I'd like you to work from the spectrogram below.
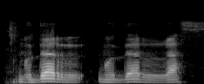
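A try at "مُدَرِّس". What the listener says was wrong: Mudarris. No, no, it is kasra because it is under the shadda. When it is above the shadda, it is fatha. When it is under the shadda, it is kasra.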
